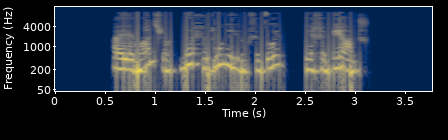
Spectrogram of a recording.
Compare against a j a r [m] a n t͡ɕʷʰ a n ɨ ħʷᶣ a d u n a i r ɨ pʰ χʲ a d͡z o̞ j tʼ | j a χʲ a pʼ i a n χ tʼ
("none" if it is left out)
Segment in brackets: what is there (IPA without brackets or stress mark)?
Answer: m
